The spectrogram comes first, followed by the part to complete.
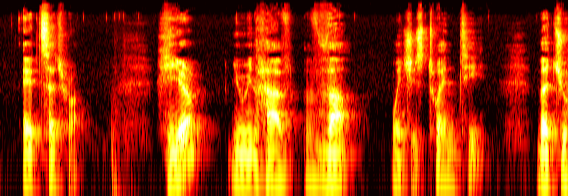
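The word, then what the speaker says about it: vingt: But you don't pronounce V-I-N-G-T, you pronounce 20 like that. 20.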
